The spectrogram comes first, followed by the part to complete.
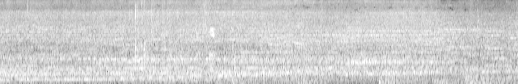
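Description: Bowling ball rolling down the lane with a low, steady rumble, over the continuous clatter and chatter of a busy bowling alley, with one sharp knock near the end.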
